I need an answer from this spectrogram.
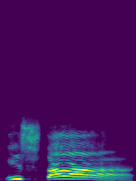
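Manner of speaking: "Está" called out, loud, weight on TÁ; stress on TÁ. Shown as a demonstration. Teacher demonstrating oxytone to class, emphatic call. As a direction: punch the final syllable of "Está". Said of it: "oxítona terminada em A".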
